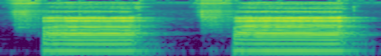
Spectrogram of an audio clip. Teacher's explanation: اوپر کے دانتوں کا کنارہ نیچے کے ہونٹ کے ساتھ، اندرونی ہونٹ کے ساتھ یعنی تر حصے کے ساتھ جب ٹکرائے گا تو اس وقت فا ادا ہوگا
